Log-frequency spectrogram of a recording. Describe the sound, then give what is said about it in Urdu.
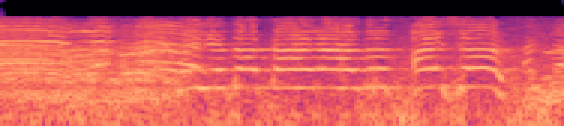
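A crowd at a religious sermon gathering answers a takbir call, many voices shouting Allahu Akbar together in loud, drawn-out unison syllables that swell and bend in pitch as they are held. “نعرہ تکبیر”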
